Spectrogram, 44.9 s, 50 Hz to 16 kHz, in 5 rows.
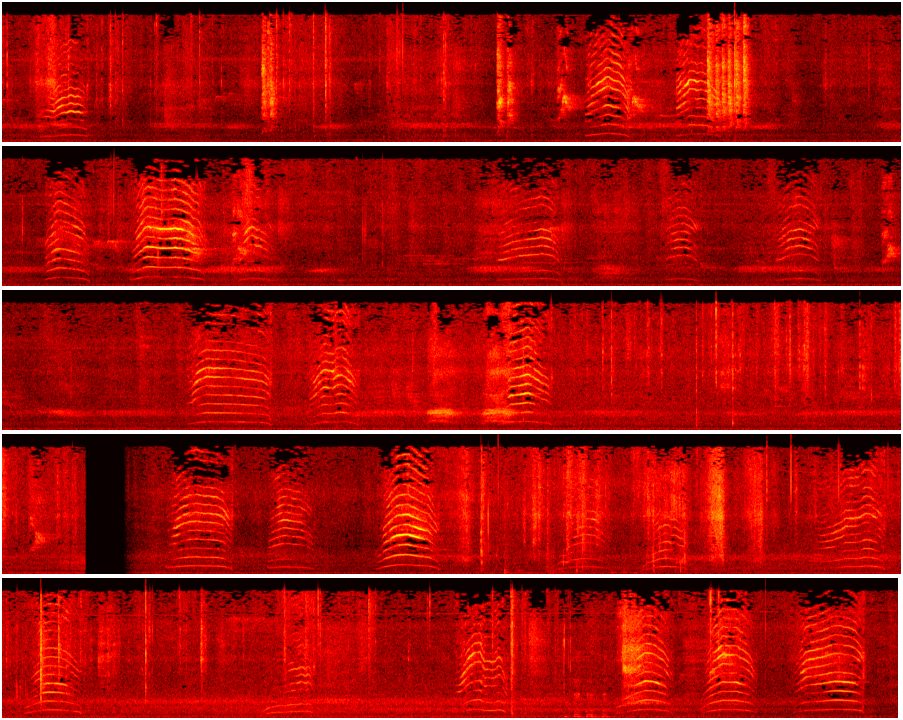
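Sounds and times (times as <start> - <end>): kitten mewing: 35.1 - 36.8, 38.6 - 39.2, 40.5 - 41.1, 41.8 - 44.6.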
